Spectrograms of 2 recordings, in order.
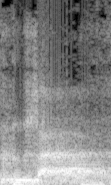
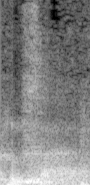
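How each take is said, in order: Both takes have the same delivery.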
